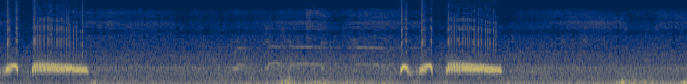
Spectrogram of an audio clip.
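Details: Spotted dove used as a live decoy, calling at length: two phrases of a double short coo and a long held coo, with a faint drawn-out call from another bird in the distance between them.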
